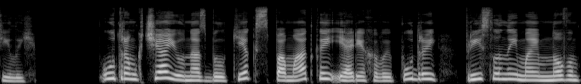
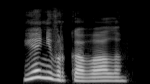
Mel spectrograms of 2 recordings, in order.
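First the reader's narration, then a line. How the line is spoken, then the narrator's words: Sighing. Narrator (Russian): вздохнула Марселла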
